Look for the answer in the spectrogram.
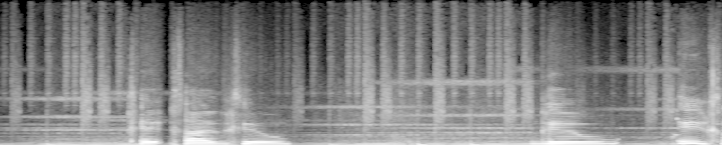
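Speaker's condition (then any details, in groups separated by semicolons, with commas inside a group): Cerebral palsy; affects voice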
